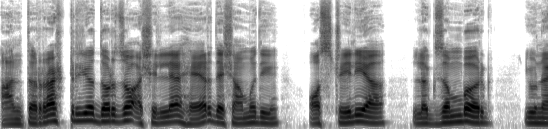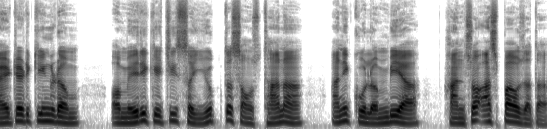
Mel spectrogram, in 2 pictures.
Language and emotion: Goan Konkani, neutral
